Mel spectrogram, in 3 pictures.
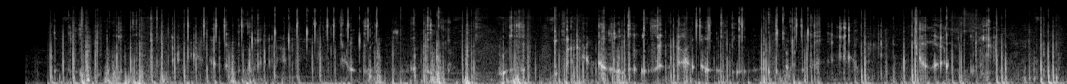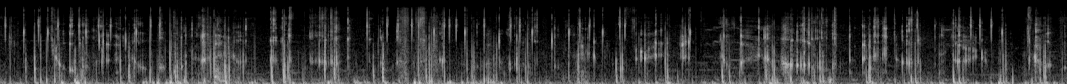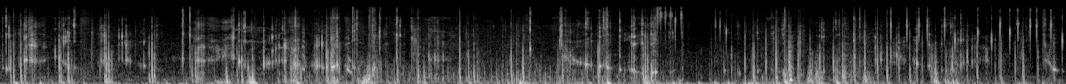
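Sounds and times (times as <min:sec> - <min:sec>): crunching and crackling: 0:00.3 - 0:32.0.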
